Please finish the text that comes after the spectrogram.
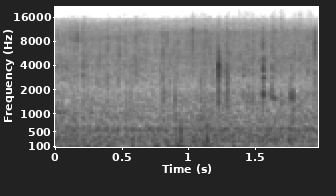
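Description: Tofu frying in a pan, a soft steady sizzle with a few small pops, close and fairly quiet, no voices.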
